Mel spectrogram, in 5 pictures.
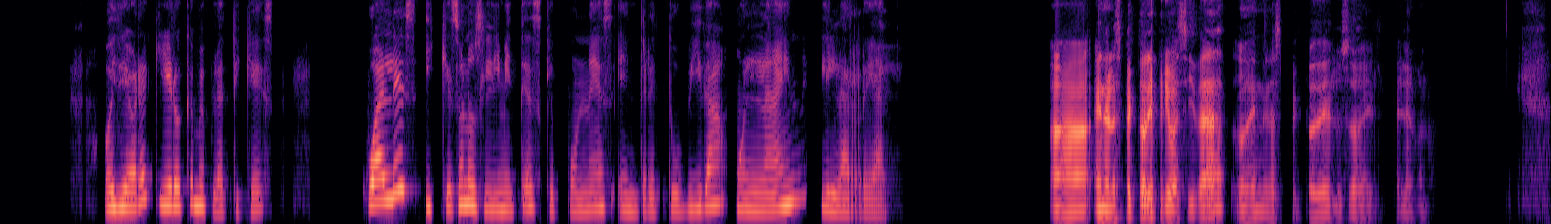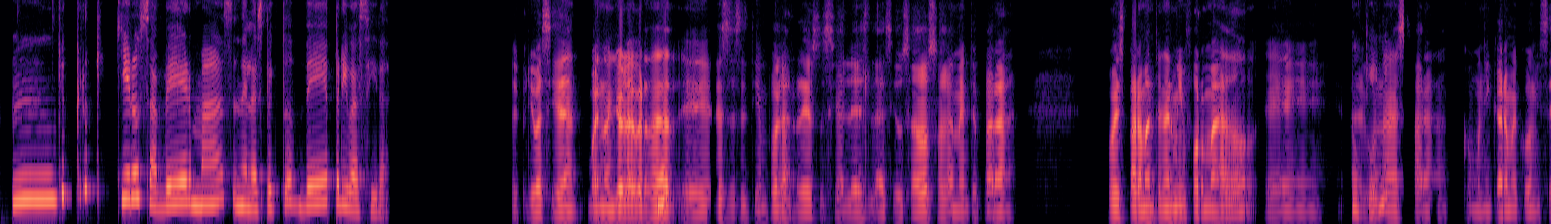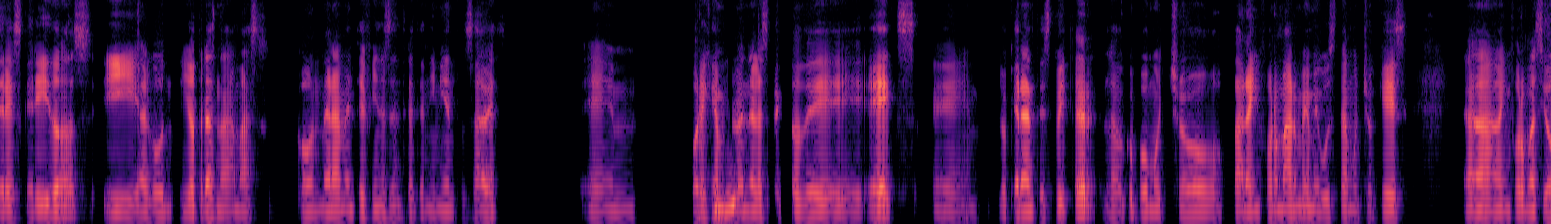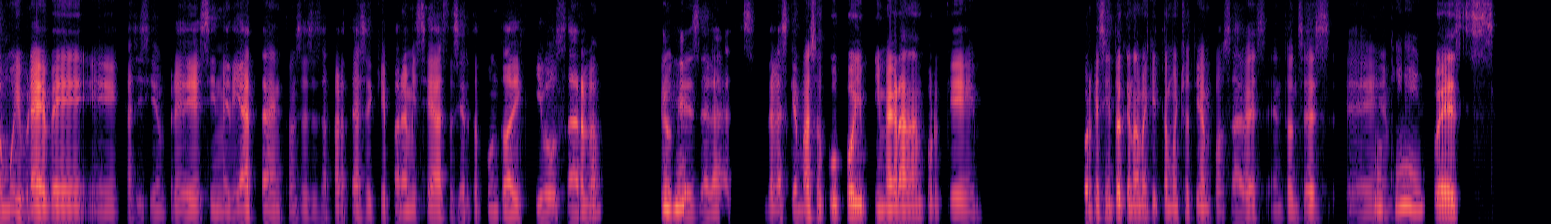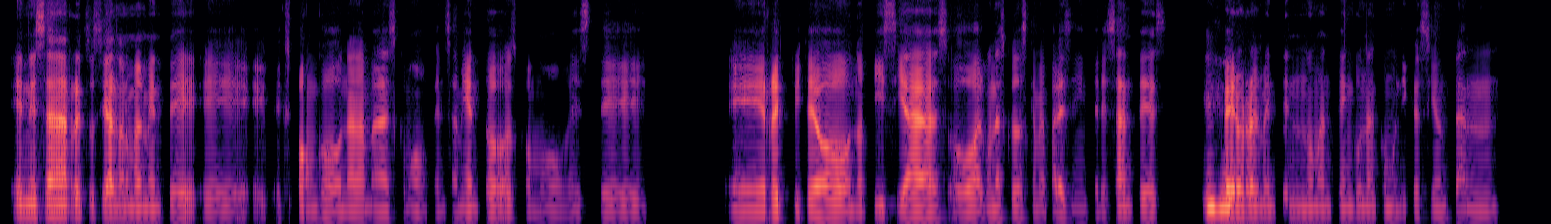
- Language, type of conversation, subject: Spanish, podcast, ¿Qué límites pones entre tu vida en línea y la presencial?
- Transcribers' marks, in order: none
